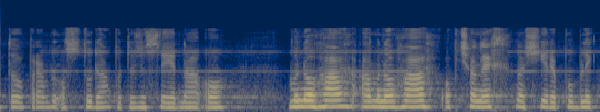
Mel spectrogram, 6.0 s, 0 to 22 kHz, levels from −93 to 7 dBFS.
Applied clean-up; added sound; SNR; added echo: neural separator model SepFormer DNS4.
